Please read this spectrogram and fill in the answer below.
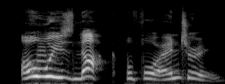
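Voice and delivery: resounding, very loud booming voice. A voice from inside addresses visitors who walked in without knocking, booming. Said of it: "a voice boomed from inside".

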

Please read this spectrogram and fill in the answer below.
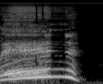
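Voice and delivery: high, loud, furious yell.

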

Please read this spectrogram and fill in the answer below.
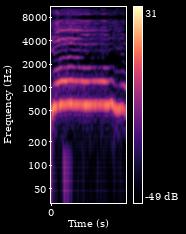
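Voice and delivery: very high, joyful squealing cheer. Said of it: "I was like".

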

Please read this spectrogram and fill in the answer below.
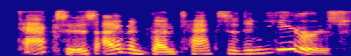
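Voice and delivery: high, swooping, drawn-out voice swinging up. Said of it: "I can't do a Dave Rubin voice".

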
